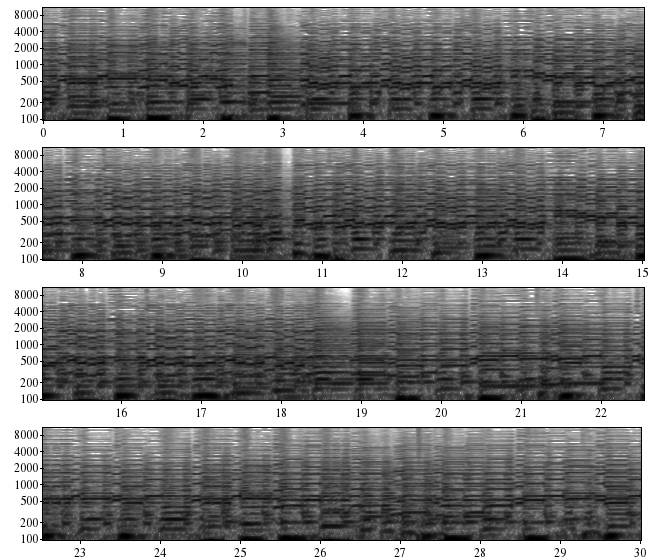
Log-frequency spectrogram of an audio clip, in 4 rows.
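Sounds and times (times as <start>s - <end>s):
accordion folk dance music: 0.0s - 30.0s.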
